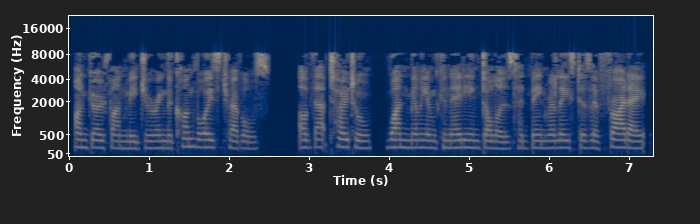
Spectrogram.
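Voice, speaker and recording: A woman reads the news in a low, steady voice with almost no rise and fall. Her delivery is even and scripted, like a newsreader. The voice-over is dry and close to the mic. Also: dry recording. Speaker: news reader.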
